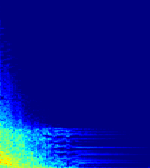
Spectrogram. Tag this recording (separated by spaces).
metal industrial drum synthetic percussion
